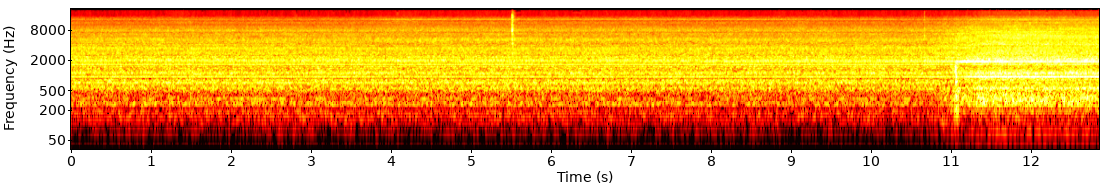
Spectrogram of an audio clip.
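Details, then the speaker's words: Attic gas furnace serving a non-working second floor: with thermostat red and white wires jumped, a steady blower roar, then a click and louder rush near 11 s as the burner lights and runs evenly. The thermostat or its subbase is suspected bad; filter to be checked. "yeah i think we got a bad thermostat downstairs but just jumped out red and white and she fired up right"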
